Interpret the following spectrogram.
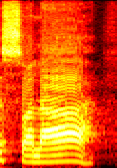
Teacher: اس گول تا کو ساکن کر دیں گے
